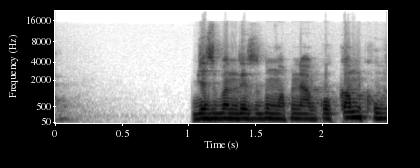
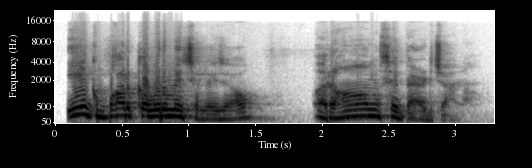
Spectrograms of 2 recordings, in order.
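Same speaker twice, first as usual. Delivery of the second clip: higher and louder, preaching to the viewer; raised pep-talk voice; fervent exhortation; 6 semitones higher, 5 dB louder than usual. Real, not acted. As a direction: drive it home with force. Fervent motivational push.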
